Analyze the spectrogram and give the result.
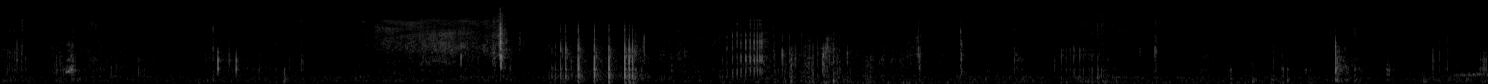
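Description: Long nails slide across the pages of a thick glossy-paper magazine with garden photos lying open on a table, and a page is flipped over. Soft, bright rubbing swishes and a hissing slide give way to a quick flurry of crisp, crackling taps as the page turns, then quieter scattered paper ticks. The page-turning and rubbing stay gentle and close throughout.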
